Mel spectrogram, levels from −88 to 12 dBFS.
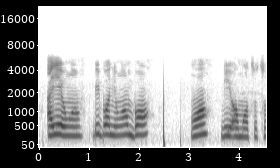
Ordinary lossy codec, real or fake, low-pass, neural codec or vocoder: none; real; none; none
